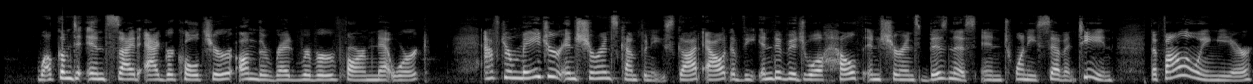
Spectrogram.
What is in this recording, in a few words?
air check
